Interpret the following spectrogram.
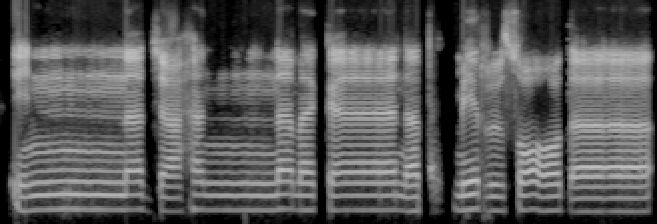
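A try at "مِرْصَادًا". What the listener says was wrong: মেয়র র heavy হবে কেন?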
